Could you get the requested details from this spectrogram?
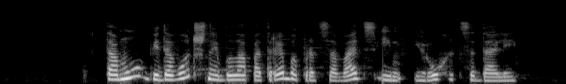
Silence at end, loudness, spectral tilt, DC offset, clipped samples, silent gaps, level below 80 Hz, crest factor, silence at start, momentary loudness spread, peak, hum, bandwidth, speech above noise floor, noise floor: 0.5 s; -19 LUFS; -6.5 dB/octave; under 0.1%; under 0.1%; none; -62 dBFS; 18 dB; 1.05 s; 13 LU; -2 dBFS; none; 7.6 kHz; 54 dB; -72 dBFS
